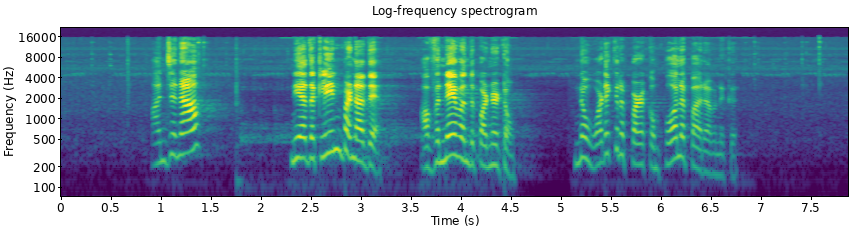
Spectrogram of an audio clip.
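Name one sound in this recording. A middle-aged woman speaks calmly and with emotion.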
